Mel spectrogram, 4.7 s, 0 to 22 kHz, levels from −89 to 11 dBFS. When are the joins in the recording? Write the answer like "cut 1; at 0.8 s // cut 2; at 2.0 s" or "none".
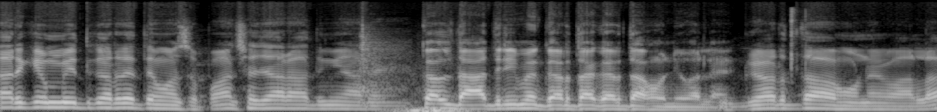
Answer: cut 1; at 2.0 s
